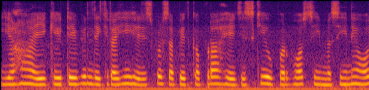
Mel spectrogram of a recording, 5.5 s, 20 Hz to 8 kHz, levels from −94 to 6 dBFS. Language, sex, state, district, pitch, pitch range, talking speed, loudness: Hindi, female, Bihar, Patna, 215 Hz, 205-225 Hz, 185 wpm, -15 LUFS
